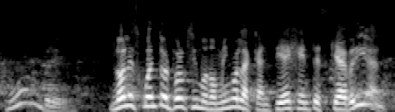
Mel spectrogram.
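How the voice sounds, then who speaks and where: A man's voice: sits high, very animated, a little fast, dull audio, some chatter behind. A man with a Mexican accent preaching a sermon as a pastor, in a casual, joking, storytelling way with slang.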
